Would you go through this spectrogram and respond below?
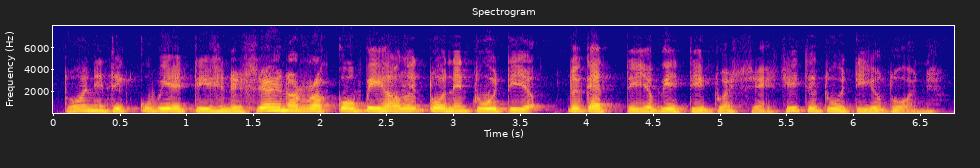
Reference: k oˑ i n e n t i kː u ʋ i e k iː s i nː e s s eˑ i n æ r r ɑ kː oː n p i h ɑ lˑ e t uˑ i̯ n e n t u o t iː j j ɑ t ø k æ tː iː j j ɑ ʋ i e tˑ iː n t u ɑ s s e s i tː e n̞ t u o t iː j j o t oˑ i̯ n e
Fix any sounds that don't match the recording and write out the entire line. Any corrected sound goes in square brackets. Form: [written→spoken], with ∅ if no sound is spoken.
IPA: [k→t] oˑ i n e n t i kː u ʋ i e [k→t] iː s i nː e s s eˑ i n æ r r ɑ kː oː [n→m] p i h ɑ lˑ e t [uˑ→oˑ] i̯ n e n t u o t iː j j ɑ t ø k æ tː iː j j ɑ ʋ i e tˑ iː n t u ɑ s s e s i tː e n̞ t u o t iː j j o t oˑ i̯ n e

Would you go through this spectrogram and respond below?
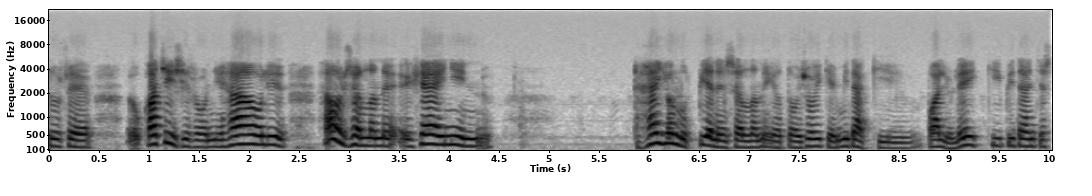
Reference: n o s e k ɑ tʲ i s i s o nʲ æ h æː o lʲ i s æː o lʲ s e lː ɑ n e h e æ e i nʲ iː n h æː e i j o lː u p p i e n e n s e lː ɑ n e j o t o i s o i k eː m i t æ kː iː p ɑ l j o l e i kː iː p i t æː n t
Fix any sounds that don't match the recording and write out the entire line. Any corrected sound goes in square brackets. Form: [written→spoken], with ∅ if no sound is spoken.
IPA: n o s e k ɑ tʲ i s i s o nʲ [æ→i] h æː o lʲ i [s→h] æː o lʲ s e lː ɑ n e h e æ e i nʲ iː n h æː e i j o lː u p p i e n e n s e lː ɑ n e j o t o i s o i k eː m i t æ kː iː p ɑ l j o l e i kː iː p i t [æː→æ] n t

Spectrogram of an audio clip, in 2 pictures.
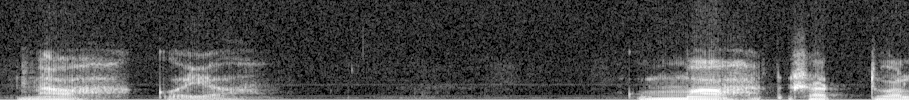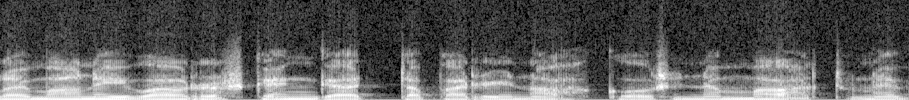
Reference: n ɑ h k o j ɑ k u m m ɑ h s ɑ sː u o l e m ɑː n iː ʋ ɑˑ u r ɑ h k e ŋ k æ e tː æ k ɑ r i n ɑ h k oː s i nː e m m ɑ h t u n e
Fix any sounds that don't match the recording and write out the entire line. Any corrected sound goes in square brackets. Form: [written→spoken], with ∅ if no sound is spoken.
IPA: n ɑ h k o j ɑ k u m m ɑ h s ɑ [sː→tː] u o l e m ɑː n iː ʋ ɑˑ u r ɑ [h→s] k e ŋ k æ e tː æ [k→p] ɑ r i n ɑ h k oː s i nː e m m ɑ h t u n e

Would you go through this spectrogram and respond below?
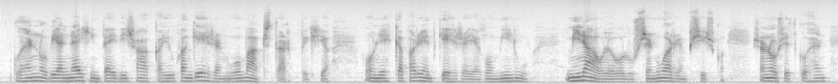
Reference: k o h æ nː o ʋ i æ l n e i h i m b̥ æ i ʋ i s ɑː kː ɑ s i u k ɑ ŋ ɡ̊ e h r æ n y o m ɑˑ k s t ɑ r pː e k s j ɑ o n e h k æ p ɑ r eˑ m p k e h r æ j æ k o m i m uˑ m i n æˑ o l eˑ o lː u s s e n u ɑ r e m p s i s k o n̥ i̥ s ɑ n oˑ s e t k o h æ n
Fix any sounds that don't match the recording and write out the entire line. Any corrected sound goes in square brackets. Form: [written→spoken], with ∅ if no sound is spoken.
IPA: k o h æ nː o ʋ i æ l n [e→æ] i h i m b̥ æ i ʋ i s ɑː kː ɑ [s→h] i u k ɑ ŋ ɡ̊ e h r æ n y o m ɑˑ k s t ɑ r pː e k s j ɑ o n e h k æ p ɑ r eˑ m p k e h r æ j æ k o m i [m→n] uˑ m i n æˑ o l eˑ o lː u s s e n u ɑ r e m p s i s k o n̥ i̥ s ɑ n oˑ s e t k o h æ n

